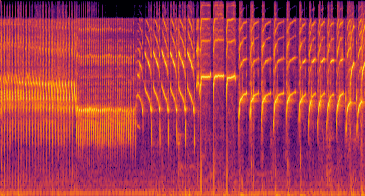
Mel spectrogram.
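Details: Spanish Timbrado canary song: a high rolling trill dropping to a lower buzzy roll, then long series of loud upswept chirps at a brisk, slightly uneven rhythm.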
